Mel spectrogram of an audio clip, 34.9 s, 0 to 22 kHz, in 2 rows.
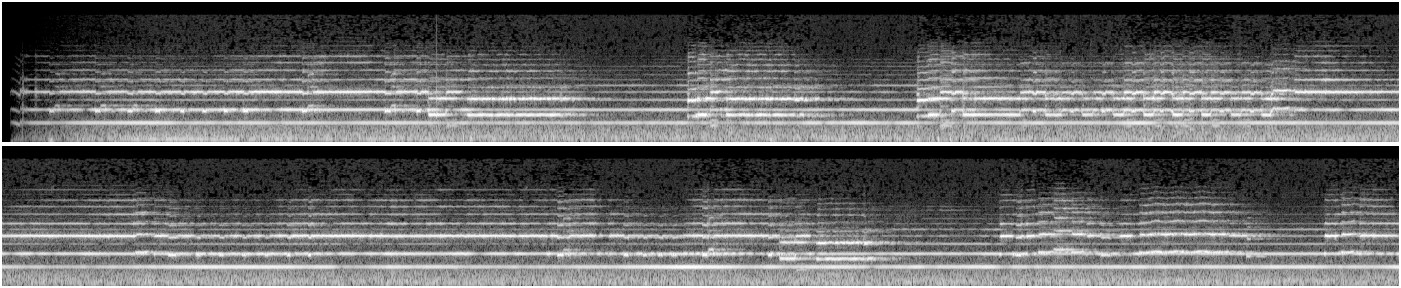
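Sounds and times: steady drone tone: 0.1s - 34.9s
wind instrument long note: 0.1s - 34.9s
woodwind slow melody: 0.1s - 34.9s.

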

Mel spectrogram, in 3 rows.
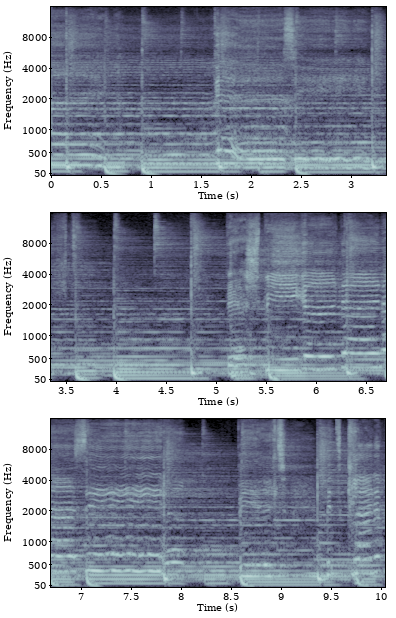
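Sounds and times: live band playing pop ballad: 0.0s - 10.0s.

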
